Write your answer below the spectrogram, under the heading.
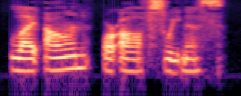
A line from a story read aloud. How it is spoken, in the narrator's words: he rumbles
